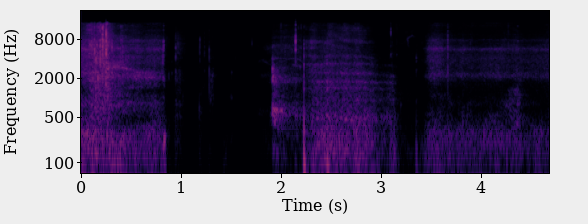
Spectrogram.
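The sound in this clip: Chewing while tasting Polish mustard: moist, crunchy bites and mastication in close bursts, a short near-silent pause in the first half, then more steady chewing.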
